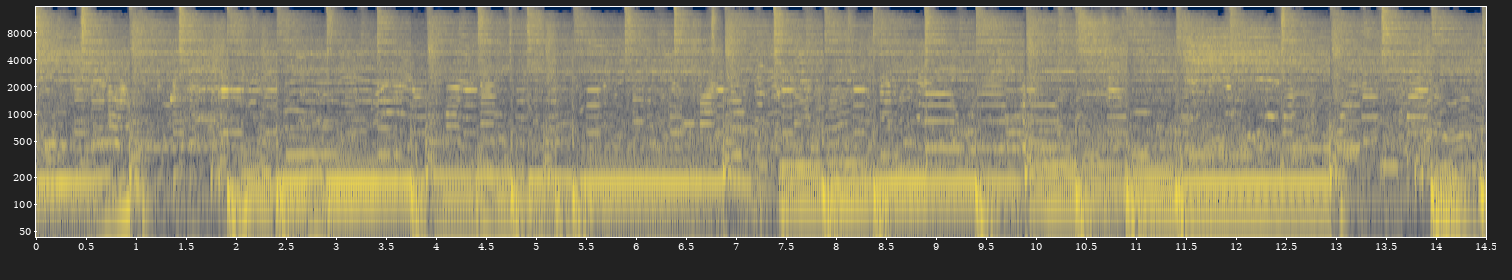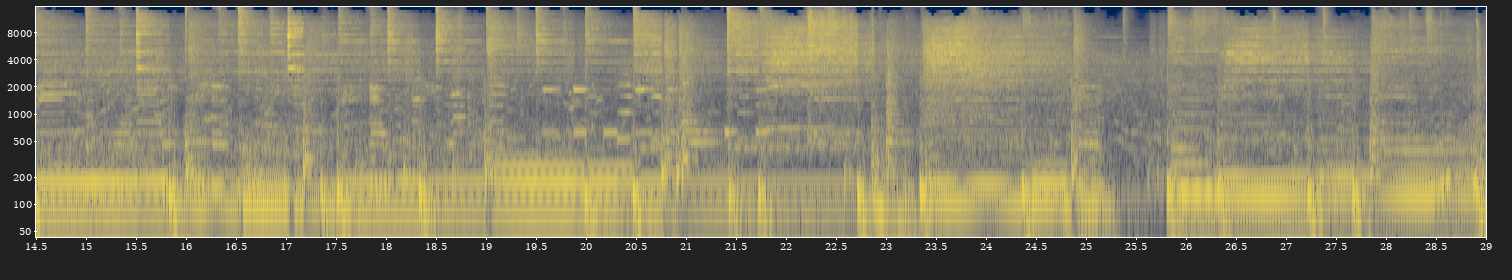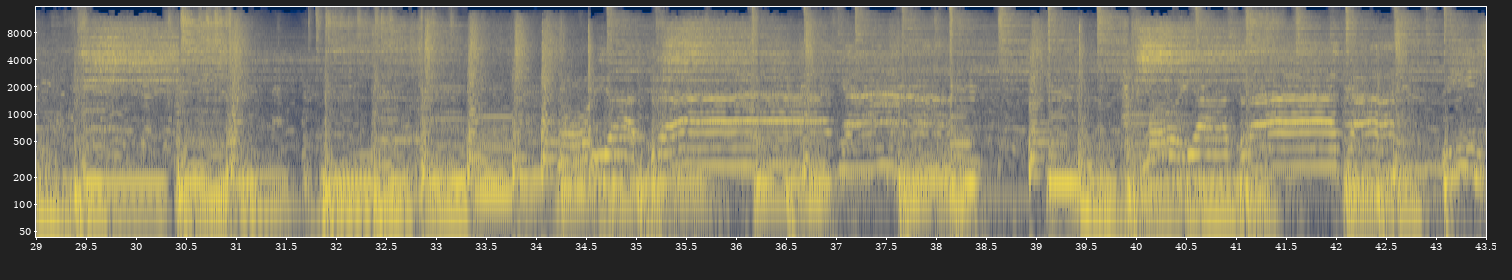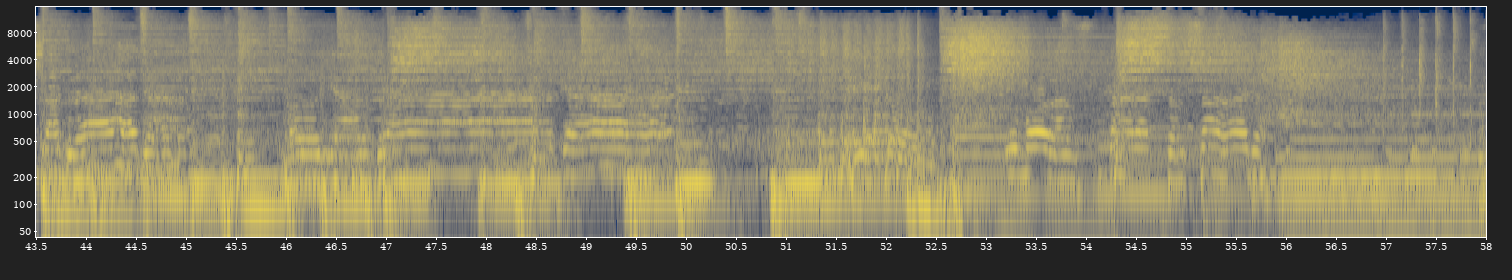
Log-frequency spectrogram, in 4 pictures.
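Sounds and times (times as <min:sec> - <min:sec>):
melodic lines: 0:00.0 - 0:33.3
blues-rock band playing: 0:00.0 - 0:58.0
drum kit with snare rimshots: 0:00.0 - 0:58.0.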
